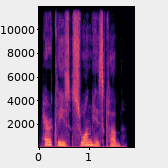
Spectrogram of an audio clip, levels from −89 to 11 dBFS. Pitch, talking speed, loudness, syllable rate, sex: 200 Hz, 125 wpm, -16 LUFS, 4.1 syllables/s, female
